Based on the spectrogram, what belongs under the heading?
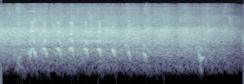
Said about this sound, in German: Dachte, du kommst nicht. Noch kein Wort gesagt und schon so ein Applaus. Wie kann das sein?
